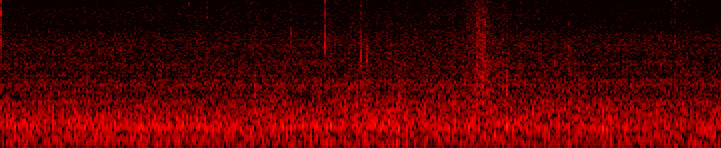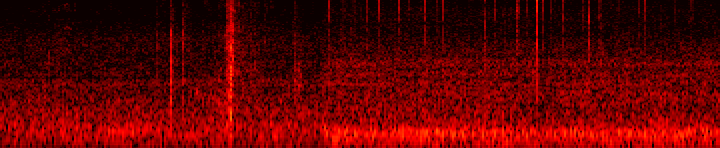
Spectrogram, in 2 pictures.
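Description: Lump charcoal burning in a dirt forge under forced air from a hair dryer: a steady rush of air and fire with an occasional sharp pop, turning to frequent small crackles after about eight seconds.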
